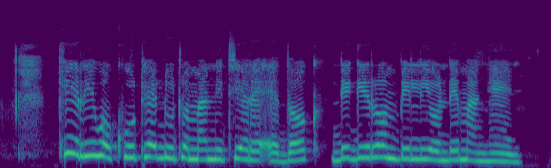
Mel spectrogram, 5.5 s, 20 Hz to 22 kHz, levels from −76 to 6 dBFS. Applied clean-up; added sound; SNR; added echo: none; none; none; none.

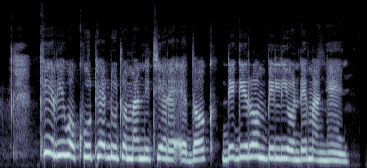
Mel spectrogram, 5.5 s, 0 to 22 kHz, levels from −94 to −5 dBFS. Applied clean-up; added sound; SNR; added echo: neural mask model Resemble Enhance denoiser.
